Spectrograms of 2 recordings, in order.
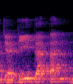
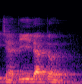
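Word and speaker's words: جديدةٌ: Bacanya juga bukan jadidatan, bukan jadidatin, tapi jadidatun, mengikuti kata sebelumnya, sayyaratun jadidatun.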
